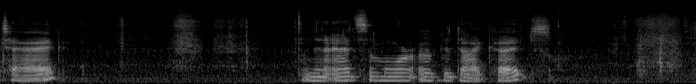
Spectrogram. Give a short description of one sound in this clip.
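Stiff paper rustles and slides softly under hands.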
